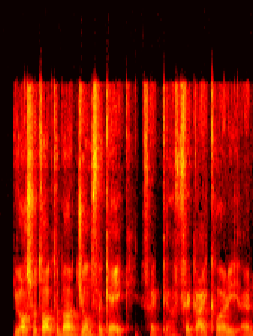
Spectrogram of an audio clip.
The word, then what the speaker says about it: Vervaeke: You also talked about John Verkijk, or I'm not sure how to pronounce it. Yeah, Yeah. Vervaeke.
